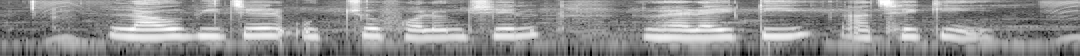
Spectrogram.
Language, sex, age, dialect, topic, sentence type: Bengali, female, 18-24, Rajbangshi, agriculture, question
